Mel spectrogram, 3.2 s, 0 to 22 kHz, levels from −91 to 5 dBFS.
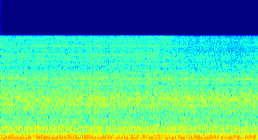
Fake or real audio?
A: real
